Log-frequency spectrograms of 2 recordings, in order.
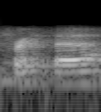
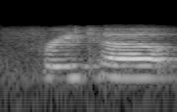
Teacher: they don't have the th sound in France. They pronounce it just like a T.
